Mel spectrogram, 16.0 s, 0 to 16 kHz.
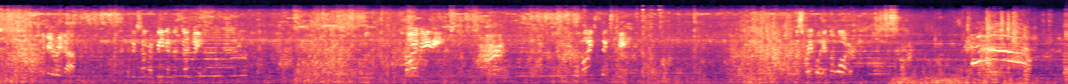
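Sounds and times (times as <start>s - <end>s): continuous low rumble: 0.0s - 16.0s.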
